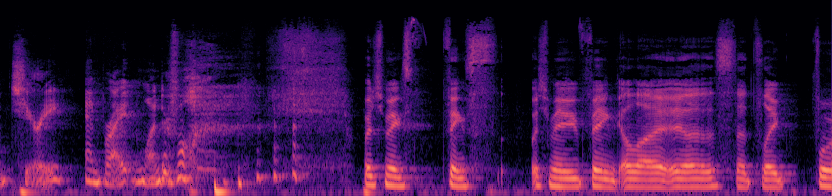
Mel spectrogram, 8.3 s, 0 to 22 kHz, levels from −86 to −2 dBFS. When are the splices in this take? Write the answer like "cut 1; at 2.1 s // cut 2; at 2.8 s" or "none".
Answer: none

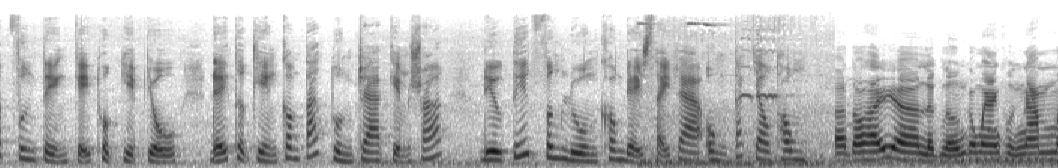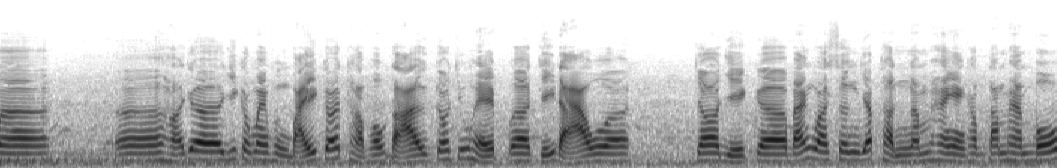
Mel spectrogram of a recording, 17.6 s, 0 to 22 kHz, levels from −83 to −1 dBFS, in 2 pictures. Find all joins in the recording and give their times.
cut 1; at 3.9 s // cut 2; at 6.9 s // cut 3; at 10.4 s

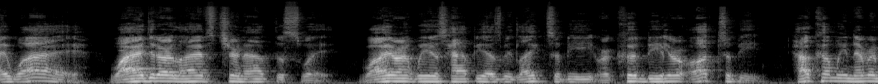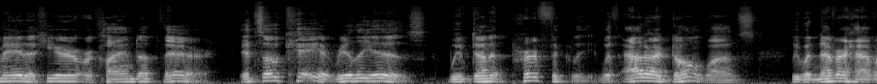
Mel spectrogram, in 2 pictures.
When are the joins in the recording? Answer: cut 1; at 6.6 s

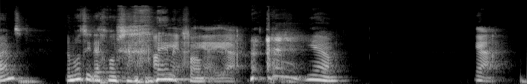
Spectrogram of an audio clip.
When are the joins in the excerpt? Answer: none

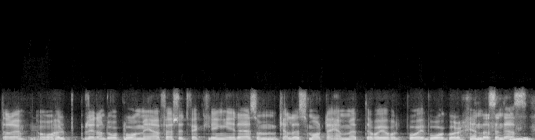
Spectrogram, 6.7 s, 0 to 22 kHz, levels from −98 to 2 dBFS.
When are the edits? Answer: none

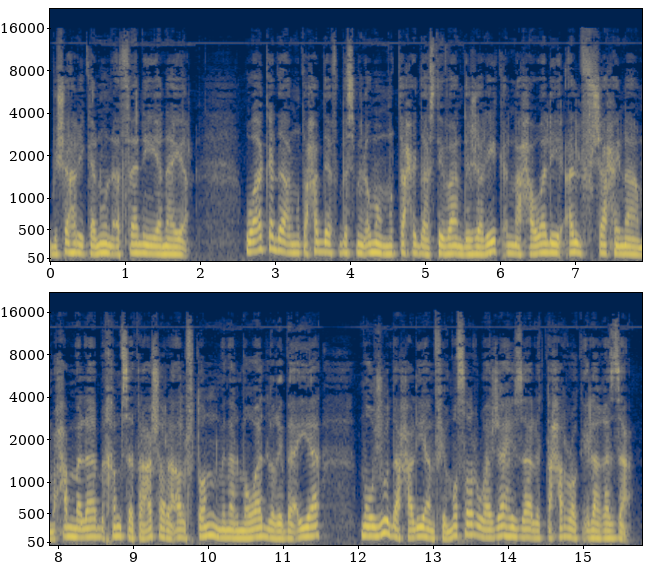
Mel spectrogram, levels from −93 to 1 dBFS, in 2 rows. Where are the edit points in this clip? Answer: none

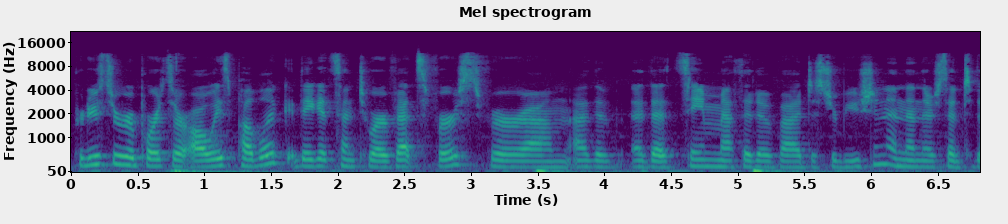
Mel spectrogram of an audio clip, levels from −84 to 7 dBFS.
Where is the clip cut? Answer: none

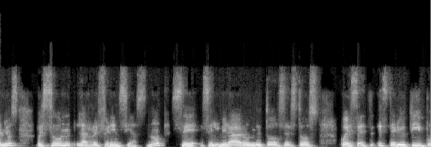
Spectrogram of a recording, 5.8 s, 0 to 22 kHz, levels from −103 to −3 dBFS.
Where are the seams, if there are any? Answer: cut 1; at 2.2 s

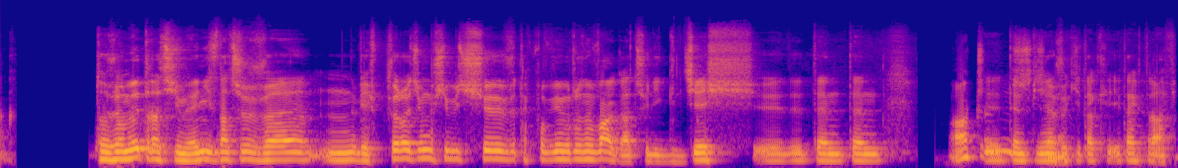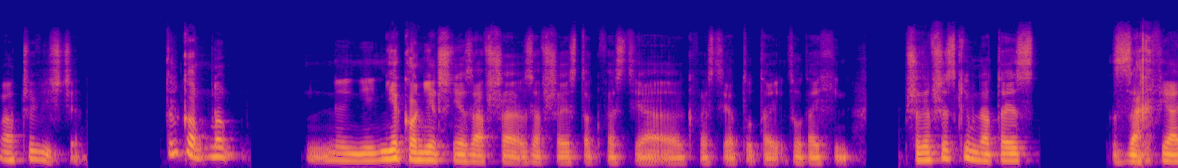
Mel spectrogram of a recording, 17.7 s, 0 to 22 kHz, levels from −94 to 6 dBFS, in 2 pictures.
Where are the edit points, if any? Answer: cut 1; at 8.8 s

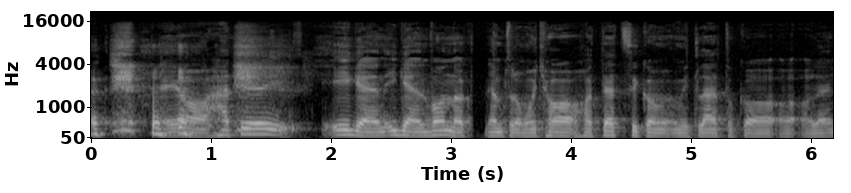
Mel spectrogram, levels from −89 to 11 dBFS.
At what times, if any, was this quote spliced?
cut 1; at 3.2 s

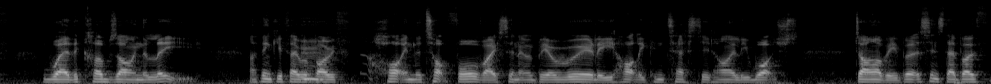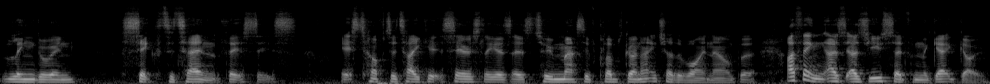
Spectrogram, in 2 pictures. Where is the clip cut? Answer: none

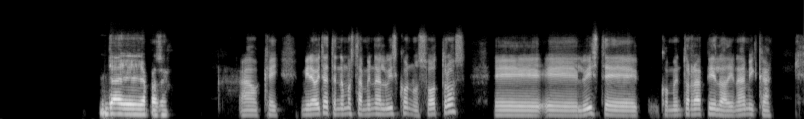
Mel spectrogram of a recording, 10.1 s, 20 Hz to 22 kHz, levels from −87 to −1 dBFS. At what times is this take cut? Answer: none

